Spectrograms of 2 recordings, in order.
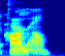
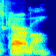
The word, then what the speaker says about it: caramel: Do you know anyone who pronounces it Carmel? – Sure, I know plenty of people that do. – Yeah. Do you correct them? – No, I don't care. – Yeah, it's caramel.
